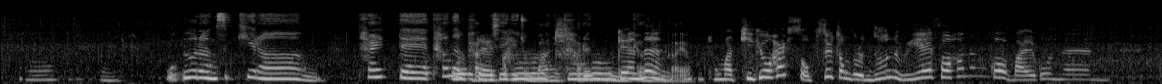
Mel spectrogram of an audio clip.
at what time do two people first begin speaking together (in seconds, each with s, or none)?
4.5 s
